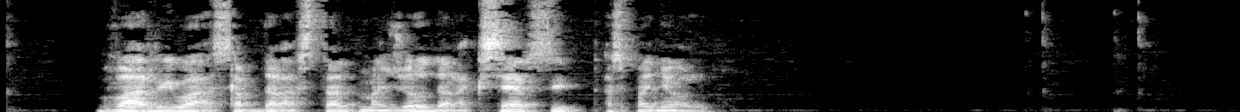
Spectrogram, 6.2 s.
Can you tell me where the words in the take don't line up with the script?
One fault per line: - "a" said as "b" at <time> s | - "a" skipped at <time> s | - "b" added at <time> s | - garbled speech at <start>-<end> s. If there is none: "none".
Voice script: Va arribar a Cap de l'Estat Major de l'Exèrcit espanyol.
none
